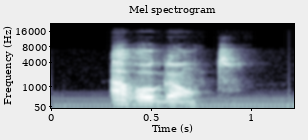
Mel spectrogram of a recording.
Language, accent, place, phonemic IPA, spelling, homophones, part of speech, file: French, France, Lyon, /a.ʁɔ.ɡɑ̃t/, arrogante, arrogantes, adjective, LL-Q150 (fra)-arrogante.wav
- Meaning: feminine singular of arrogant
